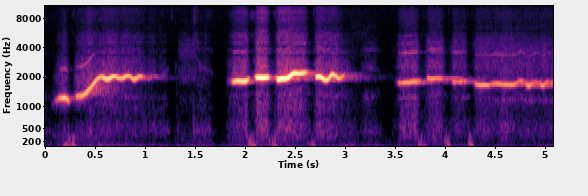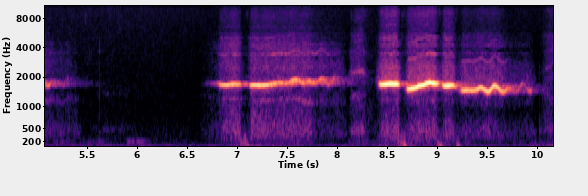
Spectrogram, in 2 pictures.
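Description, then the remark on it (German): A person whistles a simple tune in several sustained phrases separated by short pauses, the pitch sliding and holding steadily, clear with no talking. “Also, ich pfeife dann so.”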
